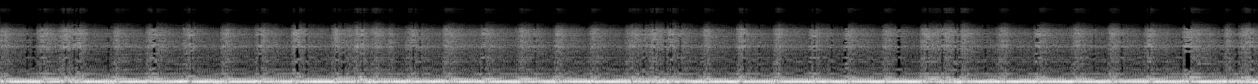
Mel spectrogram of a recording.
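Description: Background music: a guitar-led rock track with a steady beat over a held low note.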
